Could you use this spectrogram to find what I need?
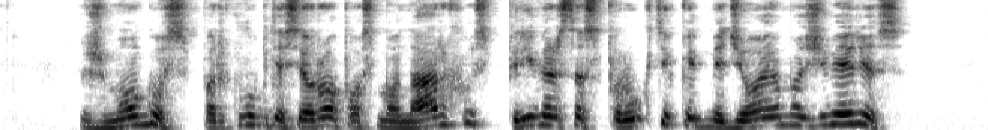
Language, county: Lithuanian, Kaunas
